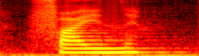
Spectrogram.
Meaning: 1. nice, great, cool 2. beautiful, handsome, pretty
- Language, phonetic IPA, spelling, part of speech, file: Belarusian, [ˈfajnɨ], файны, adjective, Be-файны.ogg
